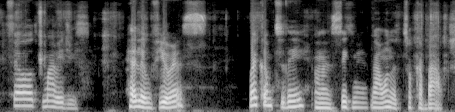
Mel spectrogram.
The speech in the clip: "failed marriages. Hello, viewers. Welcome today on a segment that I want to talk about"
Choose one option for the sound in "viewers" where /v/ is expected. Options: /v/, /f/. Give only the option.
/f/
